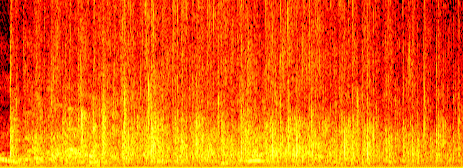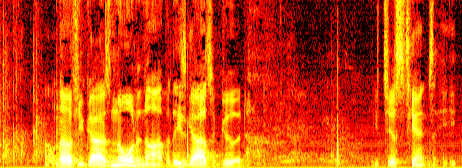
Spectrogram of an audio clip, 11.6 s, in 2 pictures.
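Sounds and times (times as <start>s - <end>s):
audience applauding a band: 0.0s - 6.5s
speech: 6.5s - 9.0s, 10.6s - 11.5s.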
